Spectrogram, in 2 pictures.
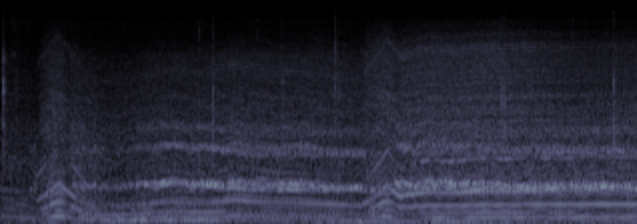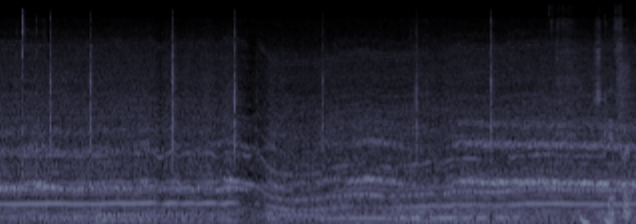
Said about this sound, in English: Just go for a quick skid, rip a few burnies. It is a skid pan after all.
